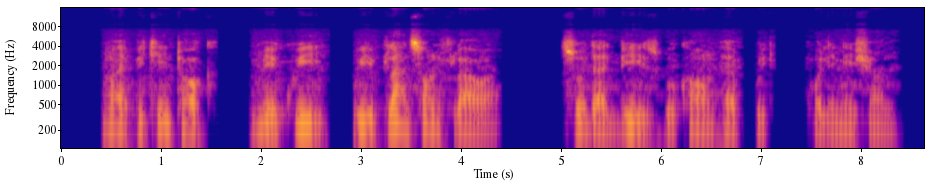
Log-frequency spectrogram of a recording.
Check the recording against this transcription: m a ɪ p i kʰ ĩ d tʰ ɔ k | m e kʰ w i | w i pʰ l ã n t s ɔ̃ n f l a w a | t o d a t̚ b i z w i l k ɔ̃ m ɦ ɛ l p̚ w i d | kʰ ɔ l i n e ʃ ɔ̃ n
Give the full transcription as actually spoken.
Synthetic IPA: m a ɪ p i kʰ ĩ n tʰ ɔ k | m e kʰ w i | w i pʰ l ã n t s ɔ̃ n f l a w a | s o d a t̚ b i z w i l kʰ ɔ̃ m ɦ ɛ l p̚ w i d | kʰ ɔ l i n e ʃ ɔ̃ n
